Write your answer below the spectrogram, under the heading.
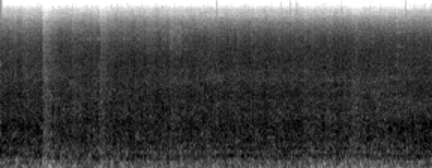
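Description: Steady rushing of running water over rocks, an even hiss with no break.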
